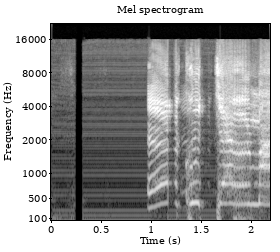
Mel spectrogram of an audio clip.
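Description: Steady electrical mains hum from the stage's microphone and PA system, a buzz of many even tones, after a brief dropout near the start. About a second in, a loud voice comes in through the microphones over the hum.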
